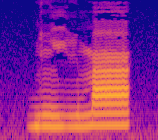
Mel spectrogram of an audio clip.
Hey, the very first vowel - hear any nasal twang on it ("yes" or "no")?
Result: yes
